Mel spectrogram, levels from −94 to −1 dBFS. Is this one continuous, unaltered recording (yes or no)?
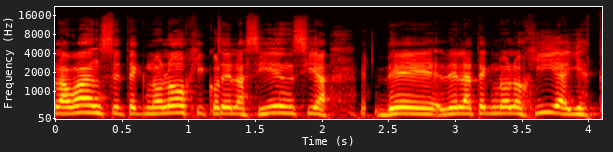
no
